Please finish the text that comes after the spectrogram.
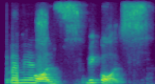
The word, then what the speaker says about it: because: Okay, whenever a word starts from B, you have to join your lips. But, because. You can never say without joining your lips, the correct pronunciation will not come.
